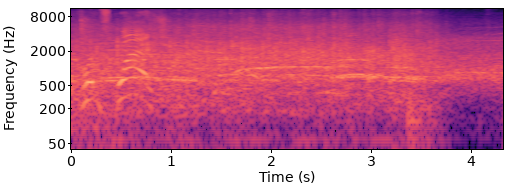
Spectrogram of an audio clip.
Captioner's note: spectators cheering and applauding; spectators cheering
